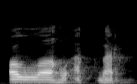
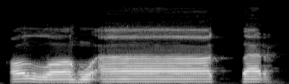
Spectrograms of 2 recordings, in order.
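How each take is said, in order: First: Akbar is said plainly, with nothing lengthened. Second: The first vowel of akbar is drawn out long. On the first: The speaker calls it right. "harus jelas mengucapkan akbar" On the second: The speaker calls it wrong. "Jangan dipanjangkan hamzahnya. ... Tak boleh"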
